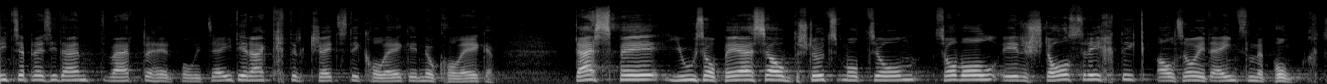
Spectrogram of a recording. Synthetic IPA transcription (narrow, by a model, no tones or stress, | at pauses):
fit͡sɛpɾɛsidæntʋæɾdəhɛɾpʰɔlit͡sɛɪdiɾækχtəɾkʃɛt͡stikʰχɔleːɡ̥ɪnːəʊnkχɔleːɡ̥ə | t̪ɛspeːjuːsopeːɛsɑːʊnt̪əʃtʏt͡stmɔt͡sjoːnsovoːlɪɾəʃtɔːsɾɪχtɪɡɑlsoːɪdəɛɪnt͡sl̩nəpʰʊŋkt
